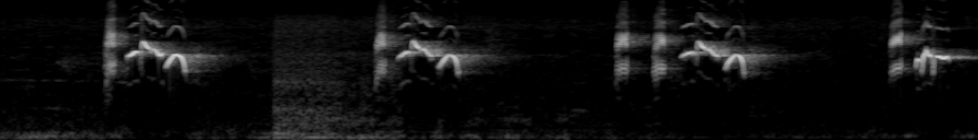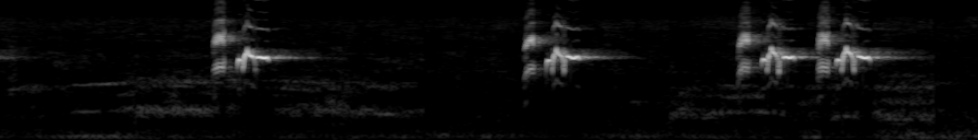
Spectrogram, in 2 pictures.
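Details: Sooty-headed bulbul sounds recorded as a lure to stimulate caged birds, fighting: seven crisp, bright, down-slurred whistled phrases, one every second or so, against a quiet background.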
